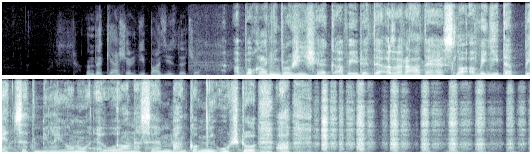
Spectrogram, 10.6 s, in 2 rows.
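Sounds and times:
speech: 0.8 - 8.6
person panting and gasping for breath: 2.0 - 2.4, 7.7 - 10.5.

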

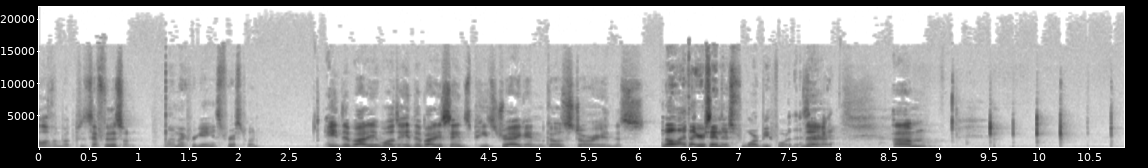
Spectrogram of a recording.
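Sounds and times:
speech: 0.0 - 9.0
hand slapping across a face: 9.1 - 10.8.

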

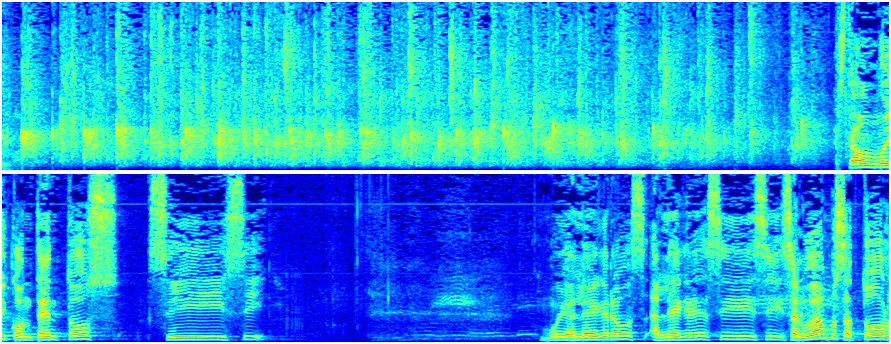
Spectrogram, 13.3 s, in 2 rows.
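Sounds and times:
audience applause: 0.0 - 6.3
speech: 6.3 - 8.7, 10.7 - 13.3.

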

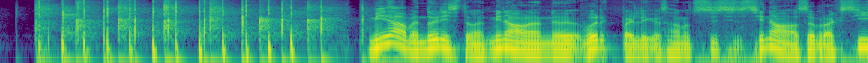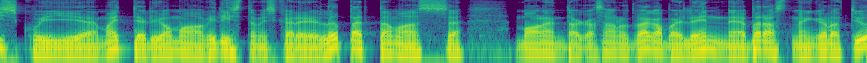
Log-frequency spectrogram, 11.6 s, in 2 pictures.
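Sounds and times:
applause: 0.1 - 2.6
speech: 2.4 - 11.5.

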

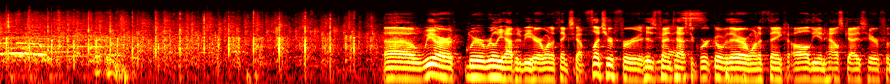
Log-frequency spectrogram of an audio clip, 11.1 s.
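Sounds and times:
audience applause: 0.0 - 5.6
speech: 4.8 - 11.1.

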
